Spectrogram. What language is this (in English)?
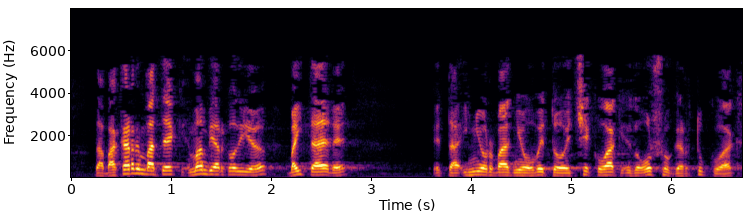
Basque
